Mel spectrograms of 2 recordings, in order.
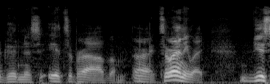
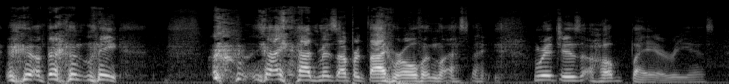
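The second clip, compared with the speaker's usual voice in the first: slow words broken up by laughing; laughing and spluttering through it; real laughter; 2 semitones higher, slower than usual. Real, not acted. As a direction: try to talk while cracking up. Cracking up at own story.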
